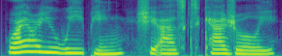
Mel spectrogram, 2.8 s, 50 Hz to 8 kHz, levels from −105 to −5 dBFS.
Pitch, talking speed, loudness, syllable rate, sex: 220 Hz, 150 wpm, -17 LUFS, 4.6 syllables/s, female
